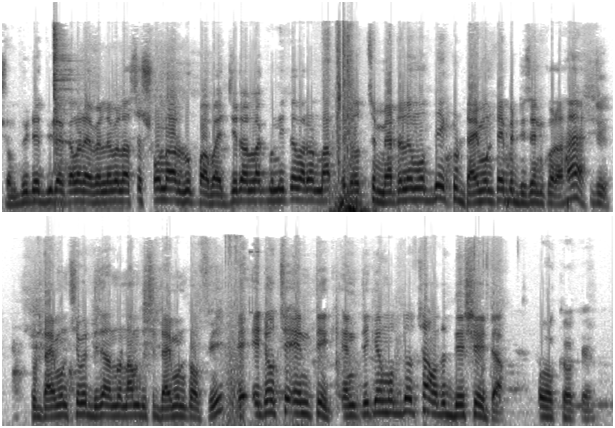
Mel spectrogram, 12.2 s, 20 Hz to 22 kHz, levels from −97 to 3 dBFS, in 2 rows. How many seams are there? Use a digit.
2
